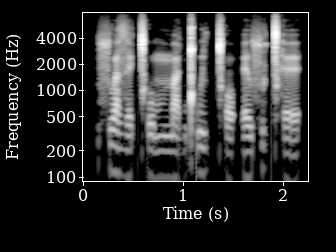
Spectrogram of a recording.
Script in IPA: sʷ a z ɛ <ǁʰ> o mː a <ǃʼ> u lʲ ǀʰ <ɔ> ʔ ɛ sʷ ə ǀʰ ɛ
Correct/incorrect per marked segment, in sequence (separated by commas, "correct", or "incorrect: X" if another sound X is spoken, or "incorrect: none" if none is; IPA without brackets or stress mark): incorrect: ǀʰ, correct, correct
